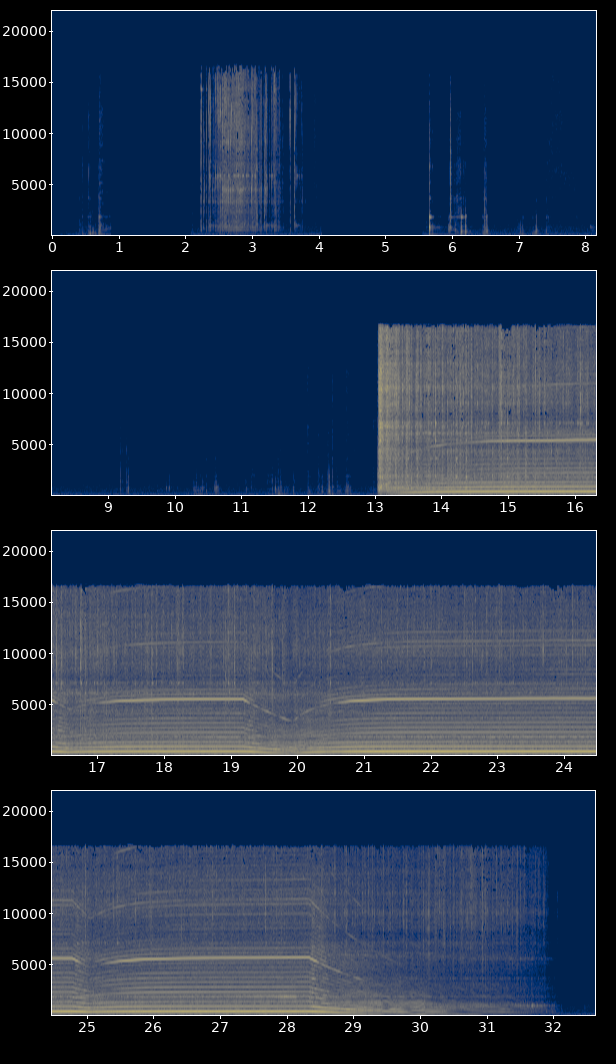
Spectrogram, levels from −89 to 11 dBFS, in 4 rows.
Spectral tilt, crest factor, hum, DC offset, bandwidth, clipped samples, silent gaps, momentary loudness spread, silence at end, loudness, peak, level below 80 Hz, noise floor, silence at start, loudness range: -1.5 dB/octave; 26 dB; none; under 0.1%; 17 kHz; under 0.1%; 4.04-5.56 s; 17 LU; 1.6 s; -23 LUFS; 0 dBFS; -66 dBFS; -75 dBFS; 2.45 s; 21 LU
